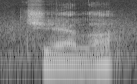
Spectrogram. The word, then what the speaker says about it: Gela: See, I'd have pronounced that Gela, but Jella.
